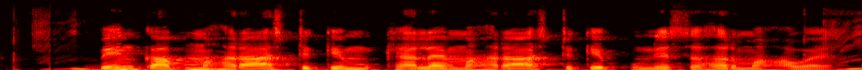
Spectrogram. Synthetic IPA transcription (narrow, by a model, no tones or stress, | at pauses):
bẽŋkaːpʰməɦaːɾaːʃʈɾəkemʊkʰjaːlajməɦaːɾaːʃʈɾəkepuːnesəɦəɾmãɦɐʋe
